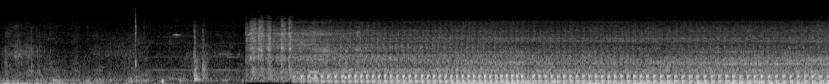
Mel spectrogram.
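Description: KTM 200 Duke's single-cylinder engine being started about two and a half seconds in, after a few clicks, then catching and settling into a steady running beat.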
